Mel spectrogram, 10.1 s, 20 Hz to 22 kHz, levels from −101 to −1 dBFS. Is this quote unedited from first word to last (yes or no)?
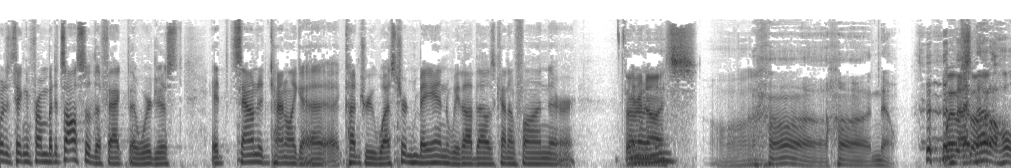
no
